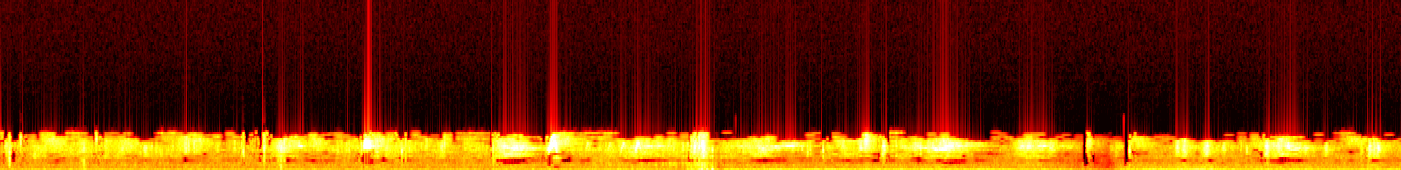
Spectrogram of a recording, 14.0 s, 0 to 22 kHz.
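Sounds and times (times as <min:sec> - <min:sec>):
small birds chirping: 0:00.0 - 0:14.0
steady low rumble: 0:00.0 - 0:14.0.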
